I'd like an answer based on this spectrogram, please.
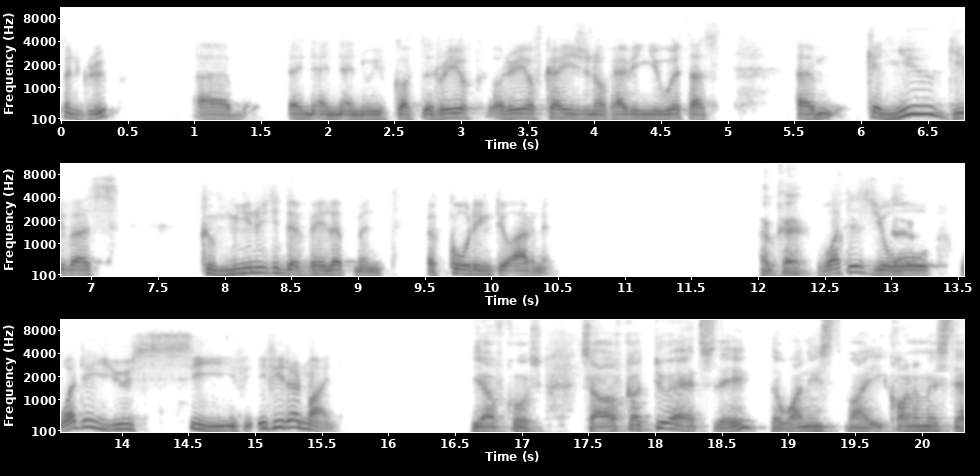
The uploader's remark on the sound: The Transformation Table Zoom Meeting 31 August 2023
